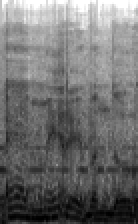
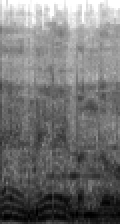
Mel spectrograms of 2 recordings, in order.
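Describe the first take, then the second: No difference in how they are said.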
